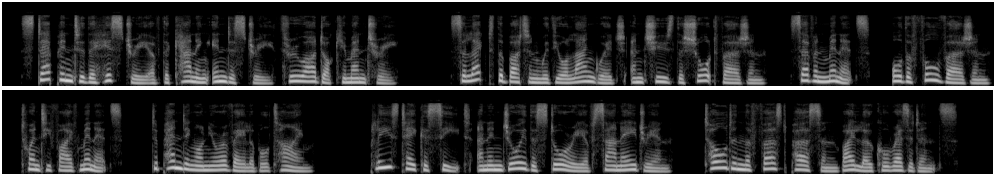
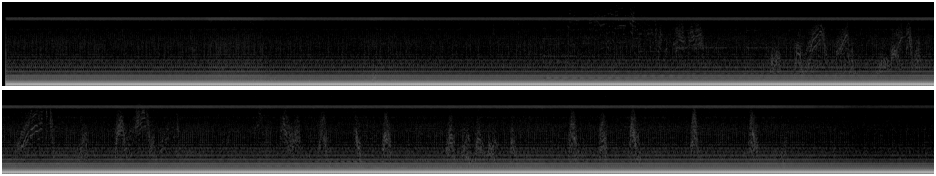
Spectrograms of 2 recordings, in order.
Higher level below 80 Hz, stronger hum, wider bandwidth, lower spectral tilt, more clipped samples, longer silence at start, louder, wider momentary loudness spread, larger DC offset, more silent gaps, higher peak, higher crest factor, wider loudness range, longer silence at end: second, -72 dBFS vs -48 dBFS; second, none vs 50 Hz at -25 dBFS; first, 12 kHz vs 10.5 kHz; second, -5.5 dB/octave vs -7.5 dB/octave; neither; first, 0.2 s vs 0.05 s; first, -23 LUFS vs -26 LUFS; first, 11 LU vs 0 LU; neither; first, 4.11-4.35 s, 13.21-13.47 s vs none; first, -8 dBFS vs -18 dBFS; first, 14 dB vs 6 dB; about the same, 2 LU vs 0 LU; first, 0.4 s vs 0 s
